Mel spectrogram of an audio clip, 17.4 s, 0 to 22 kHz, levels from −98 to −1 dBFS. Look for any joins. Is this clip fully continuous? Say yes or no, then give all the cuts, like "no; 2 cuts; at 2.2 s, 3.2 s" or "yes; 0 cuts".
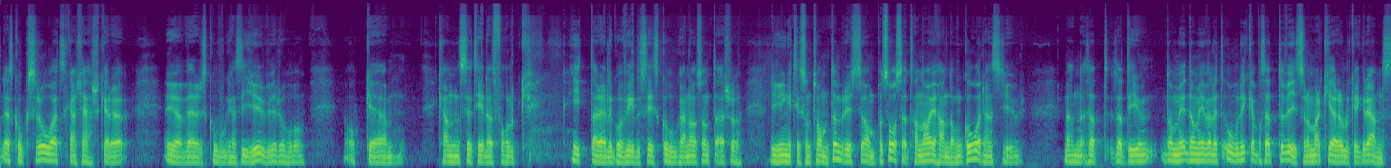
yes; 0 cuts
